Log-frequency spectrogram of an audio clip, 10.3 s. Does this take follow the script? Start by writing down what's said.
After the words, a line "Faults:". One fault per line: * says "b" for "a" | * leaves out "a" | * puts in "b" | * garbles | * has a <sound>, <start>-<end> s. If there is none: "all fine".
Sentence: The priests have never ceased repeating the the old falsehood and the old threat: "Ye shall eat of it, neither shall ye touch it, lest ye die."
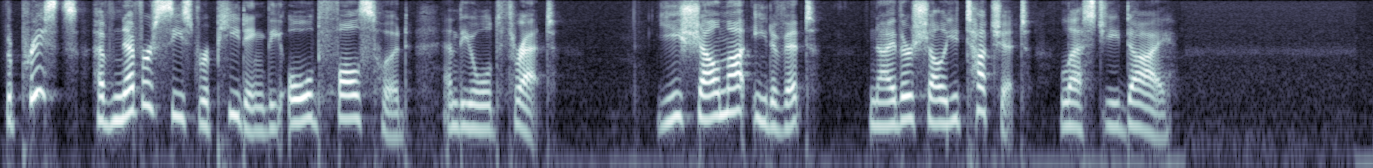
The priests have never ceased repeating the old falsehood and the old threat: "Ye shall not eat of it, neither shall ye touch it, lest ye die."
Faults:
* leaves out "the"
* puts in "not"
